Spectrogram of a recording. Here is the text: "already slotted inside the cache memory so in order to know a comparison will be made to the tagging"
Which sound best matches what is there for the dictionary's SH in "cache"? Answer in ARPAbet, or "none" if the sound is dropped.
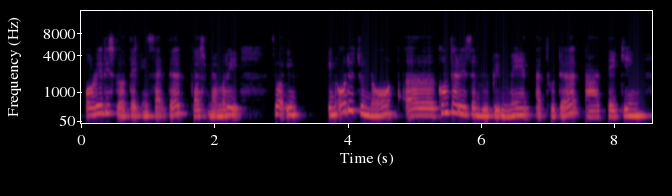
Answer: S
